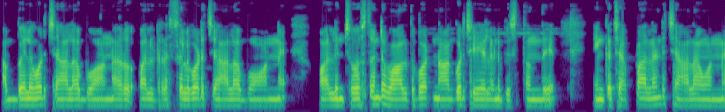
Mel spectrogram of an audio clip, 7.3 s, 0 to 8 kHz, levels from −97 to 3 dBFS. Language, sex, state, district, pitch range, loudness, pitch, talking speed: Telugu, male, Andhra Pradesh, Srikakulam, 125-130 Hz, -18 LUFS, 125 Hz, 190 wpm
